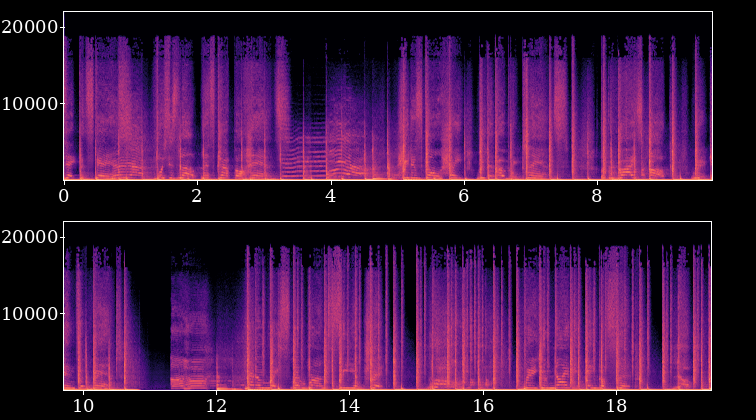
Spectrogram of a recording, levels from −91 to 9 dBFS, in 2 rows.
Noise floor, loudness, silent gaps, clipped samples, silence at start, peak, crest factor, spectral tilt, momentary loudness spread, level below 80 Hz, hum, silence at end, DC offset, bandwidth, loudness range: -40 dBFS; -17 LUFS; none; under 0.1%; 0 s; -4 dBFS; 10 dB; -4.5 dB/octave; 3 LU; -16 dBFS; none; 0 s; under 0.1%; 17.5 kHz; 3 LU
